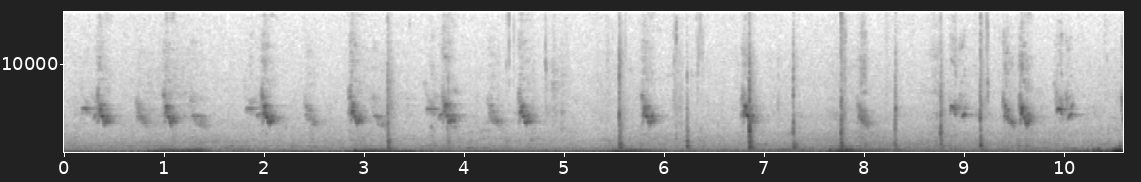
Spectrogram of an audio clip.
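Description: Small birds chirping over and over in quick runs of short, high calls.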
